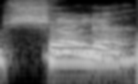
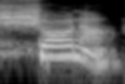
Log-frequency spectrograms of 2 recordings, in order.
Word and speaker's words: Shona: No, you're actually saying it the Scottish way. The Scottish way is Shona. But it's Shona, it's spelled in the book, because nobody would understand the Scottish spelling and it would cause havoc. So I just put the English version. So you're actually right.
